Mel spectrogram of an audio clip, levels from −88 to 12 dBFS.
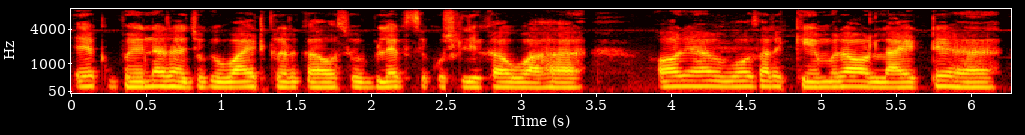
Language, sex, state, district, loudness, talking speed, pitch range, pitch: Hindi, male, Jharkhand, Garhwa, -17 LUFS, 240 wpm, 140-155 Hz, 145 Hz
